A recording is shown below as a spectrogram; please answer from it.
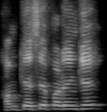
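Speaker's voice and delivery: ordinary delivery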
